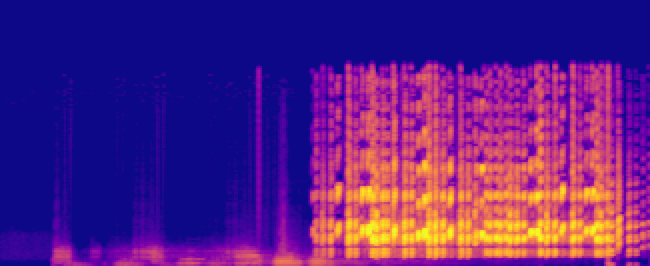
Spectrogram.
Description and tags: sounds like zooanimals in space :)
dub, echo, effects, experimental, reaktor, sounddesign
